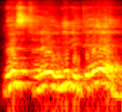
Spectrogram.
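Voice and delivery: ordinary talk, nothing marked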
